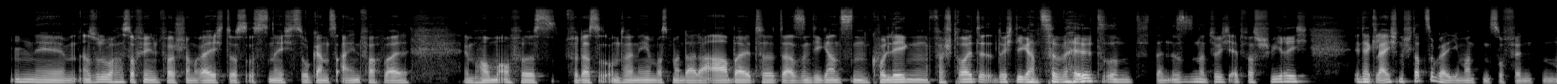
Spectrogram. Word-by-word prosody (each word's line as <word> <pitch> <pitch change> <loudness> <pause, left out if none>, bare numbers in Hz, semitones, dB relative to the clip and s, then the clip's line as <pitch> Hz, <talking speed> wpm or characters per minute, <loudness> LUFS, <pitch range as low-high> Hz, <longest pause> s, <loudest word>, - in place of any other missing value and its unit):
Ne, 105 -5 -1
also, 105 +2 -2
du 115 -1 +3
hast 110 0 -2
auf 110 - 0
jeden 105 -2 +1
Fall 95 -2 0
schon 90 -1 -4
recht. 95 +1 +1
Das 90 0 0
ist - - -5
nicht 95 0 -1
so 95 - -3
ganz 95 -1 0
einfach, 100 -1 -2
weil 90 +2 +2 0.5
im 95 -1 -5
Homeoffice 100 +2 -1
für - - -6
das 95 0 +2
Unternehmen, 100 0 -1
was 95 - -4
man 95 - -2
da 90 0 +1
da 85 -2 +1
arbeitet, 100 +1 +2
da 85 - +4
sind 100 +2 -3
die 100 - 0
ganzen 100 -1 0
Kollegen 110 -1 +3
verstreut 115 +3 +1 0.2
durch 115 +1 0
die 115 - +3
ganze 115 +1 +3
Welt, 130 +5 +5
und 110 -1 -4
dann 95 0 -6
ist 110 +1 -3
es 120 - -9
natürlich 120 -1 -3
etwas 110 -1 -4
schwierig, 130 +2 -1 0.4
in 120 - -5
der 120 - +5
gleichen 125 +3 +2
Stadt 135 +3 -3
sogar 180 - 0
jemanden 90 -1 -5
zu 90 - -6
finden 85 -2 -8
100 Hz, 195 wpm, -22 LUFS, 95-115 Hz, 0.5 s, Welt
